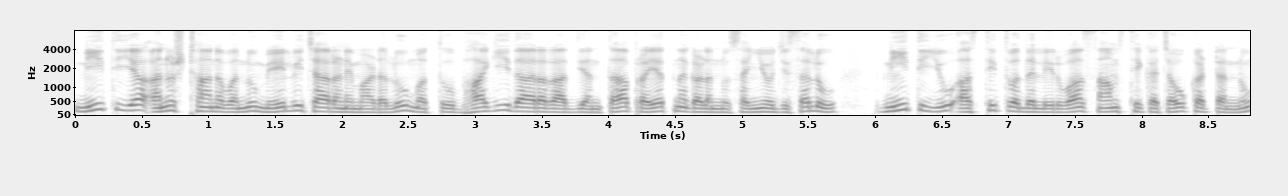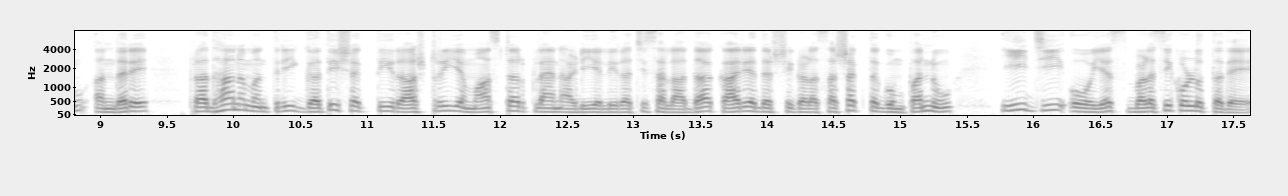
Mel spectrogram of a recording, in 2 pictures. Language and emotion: Kannada, neutral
